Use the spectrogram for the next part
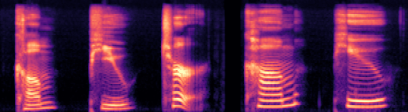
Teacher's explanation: The word is computer. Stress on pew. Computer. So the O and the E become schwas. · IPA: /ə/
